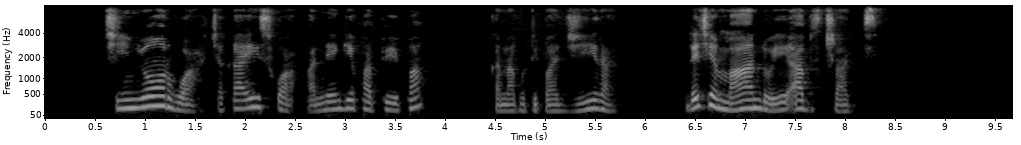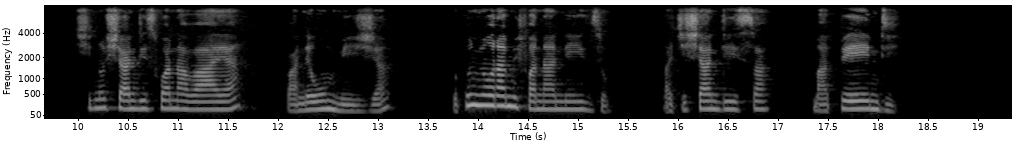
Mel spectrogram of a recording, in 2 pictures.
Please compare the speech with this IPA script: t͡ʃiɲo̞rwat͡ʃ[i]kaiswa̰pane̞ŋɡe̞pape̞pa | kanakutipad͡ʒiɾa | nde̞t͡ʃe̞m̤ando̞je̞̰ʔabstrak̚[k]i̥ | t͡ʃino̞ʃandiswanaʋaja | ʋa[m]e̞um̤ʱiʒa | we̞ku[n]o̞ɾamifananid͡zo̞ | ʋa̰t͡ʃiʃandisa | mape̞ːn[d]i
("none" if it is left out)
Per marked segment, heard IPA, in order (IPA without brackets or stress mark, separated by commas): a, t, n, ɲ, d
